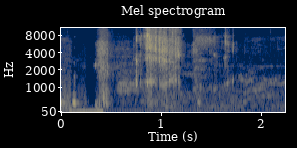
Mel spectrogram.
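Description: Crunchy chewing of Cheez-It cheese crackers: a few crisp, close-together crunches, loudest and densest in the middle, then fading to softer chews, with no talking.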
